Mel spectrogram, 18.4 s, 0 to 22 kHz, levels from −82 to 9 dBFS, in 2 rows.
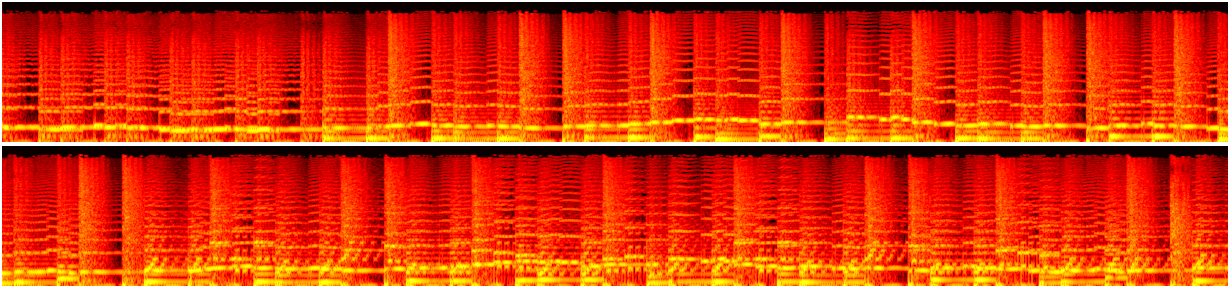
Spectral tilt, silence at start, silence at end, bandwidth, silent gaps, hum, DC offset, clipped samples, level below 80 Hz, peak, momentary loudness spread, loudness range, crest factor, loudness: -4.5 dB/octave; 0 s; 0 s; 17.5 kHz; none; none; under 0.1%; under 0.1%; -26 dBFS; -2 dBFS; 3 LU; 2 LU; 14 dB; -17 LUFS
